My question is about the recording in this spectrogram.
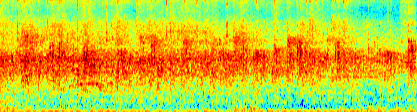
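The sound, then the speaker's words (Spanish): A crowd at a night-time church gathering claps steadily for several seconds in praise of God, a dense, continuous wash of many hands with no voices standing out and no clear pauses. “Alguien puede levantar un aplauso de alabanza a un Dios grande en esta noche.”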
